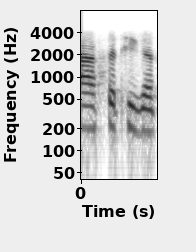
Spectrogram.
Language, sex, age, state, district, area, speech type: Bengali, female, 60+, West Bengal, Birbhum, urban, conversation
